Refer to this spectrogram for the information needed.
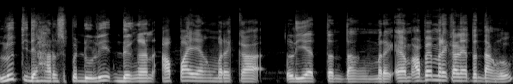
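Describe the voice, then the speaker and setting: With hardly any pauses, a man talks at a very fast pace in a fairly high pitch and fairly even intonation, the sound dry and close with no echo. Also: very even loudness, very clean recording, silent background. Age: 20s. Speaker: comedian. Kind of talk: casual chat.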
